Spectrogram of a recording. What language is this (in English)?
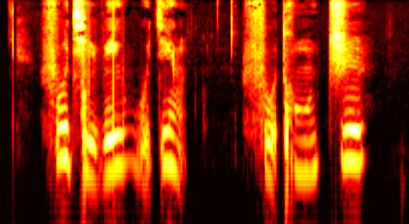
Chinese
